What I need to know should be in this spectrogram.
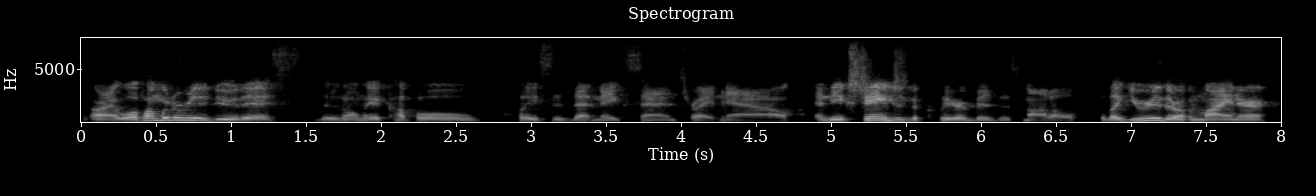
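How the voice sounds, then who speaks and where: A man's voice: mid-range voice, sing-song, a little fast, few pauses, crowd noise. A man talking as an interview guest about his trading career, rambling and filling his sentences with "like". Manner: rambling, heavy use of filler "like". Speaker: guest, crypto trader. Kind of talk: casual interview talk. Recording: dull, slightly lo-fi dry sound.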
